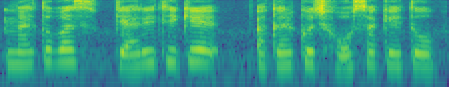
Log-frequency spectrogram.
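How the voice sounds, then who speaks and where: A woman playing a gentle, coaxing wife and mother in an animated story. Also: fairly high pitch, moderate pace, a little hiss or hum, close to an everyday voice.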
